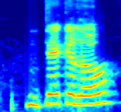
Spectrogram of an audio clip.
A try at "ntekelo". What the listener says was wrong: Yeah, remember this is a long vowel, please.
